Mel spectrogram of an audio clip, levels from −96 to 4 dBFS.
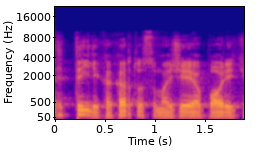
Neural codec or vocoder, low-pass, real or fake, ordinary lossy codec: none; 9.9 kHz; real; Opus, 64 kbps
